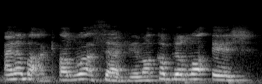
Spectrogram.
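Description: A man's voice: sits high, racing, roomy sound, dull audio, crowd noise. A man with a Levantine Arabic accent teaching Quran recitation rules in an interactive class, questioning and prompting his students.

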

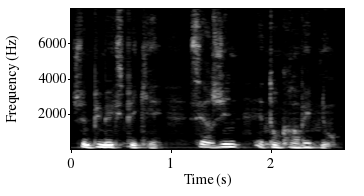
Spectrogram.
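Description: A man reading a young Russian hussar captain who speaks in hurried, hushed urgency in an audiobook. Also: medium pitch, natural voice.

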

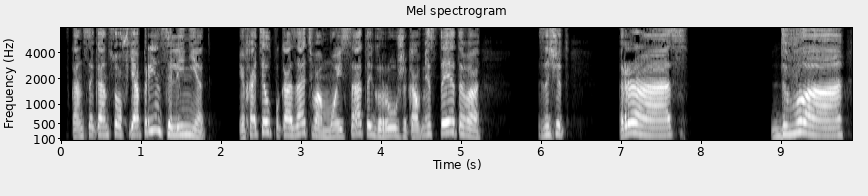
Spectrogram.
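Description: A woman voicing a bossy, impatient young prince who speaks loudly and commandingly. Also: mid-range voice, lively intonation, measured pace, pauses often, dry recording, clean studio sound, voice pushed up. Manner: commanding, loud.

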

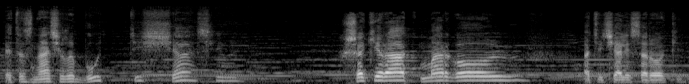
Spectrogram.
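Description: A male actor with a somewhat high voice narrates a 1960s children's fairytale radio play, playing a kindly, expressive storyteller. His delivery is slow and theatrical, with soft music playing underneath.

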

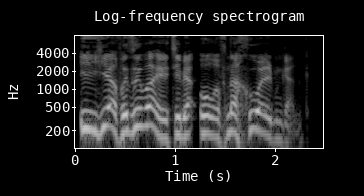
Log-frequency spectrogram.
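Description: A man's voice: sits high, animated, moderate pace, a little mellow, no room sound, studio quality, pitched above the performer's own voice. A man voicing a defiant, insolent young male viking warrior who speaks with sneering scorn in an audiobook. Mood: scornful defiant.

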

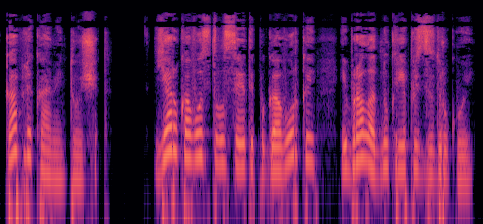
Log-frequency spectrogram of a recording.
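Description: A man reading a first-person adventure story aloud in steady storytelling style with dramatic lifts. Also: high-pitched, brisk, no room sound, clean studio sound. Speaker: audiobook narrator. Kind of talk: scripted first-person narration.

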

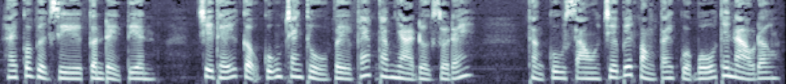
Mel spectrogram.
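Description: A woman voicing a blunt, excitable older sister who scolds and exclaims. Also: on the low side, brisk, dry recording, close to an everyday voice. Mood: teasing.

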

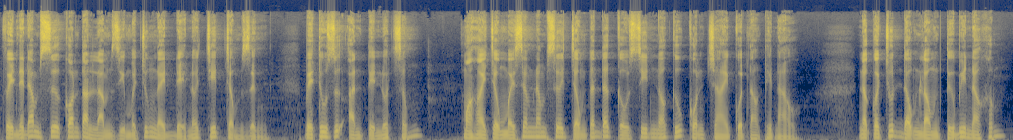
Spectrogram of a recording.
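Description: A man's voice: deep voice, sing-song, normal speed, a little mellow, dry recording. A man voicing the hateful spirit of an old witch woman, bitter over her dead son. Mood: vengeful. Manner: bitter, full of hatred.

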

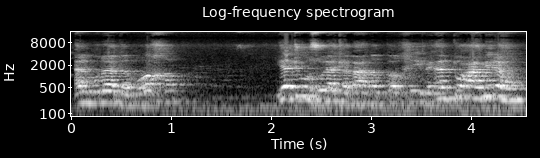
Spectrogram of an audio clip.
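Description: A man's voice: high voice, expressive, a little fast, a little hiss or hum. A man teaching grammar to a class, often repeating words and checking that his students follow. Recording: very echoey room from a distance.

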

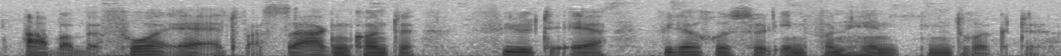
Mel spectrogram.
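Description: A man reading a storybook aloud with gentle narration that sometimes drops to a soft whisper. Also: low-pitched, fairly even intonation, normal speed.

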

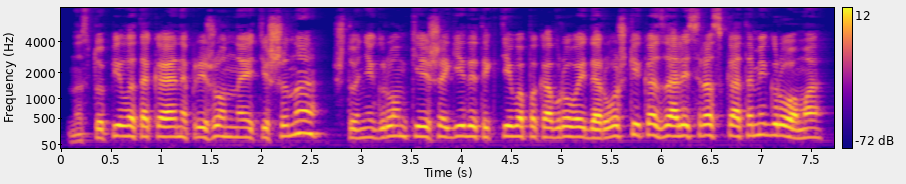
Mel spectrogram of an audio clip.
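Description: A man reading a courtroom story aloud in expressive scripted narration. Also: a little high, moderate pace, few pauses. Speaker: audiobook narrator.

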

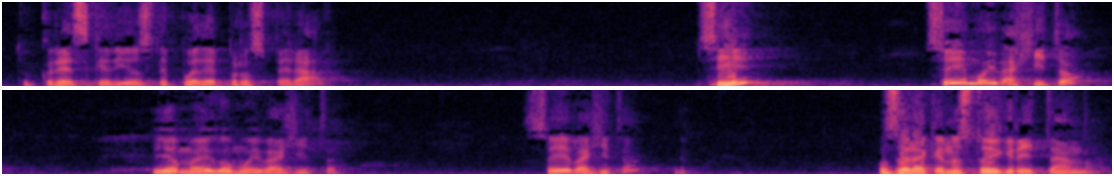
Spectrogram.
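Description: Male preacher, light high voice, chatty sermon style, keeps asking the room questions. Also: very animated, slow, pauses often, dark tone. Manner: conversational preaching full of rhetorical questions to the congregation. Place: church hall with a live congregation.

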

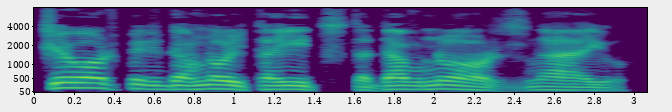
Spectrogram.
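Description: A man voicing a gruff, knowing old village woman who grumbles slowly. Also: mid-range voice, lively intonation, no room sound, clean studio sound, voice pushed up, close to an everyday voice. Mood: grumbling. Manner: grumbling, slow and drawn out.

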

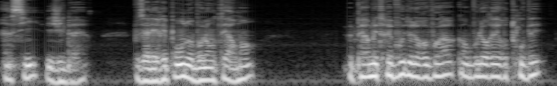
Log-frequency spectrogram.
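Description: Man doing a stern old-novel mesmerist, firm measured commands, dark husky voice. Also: medium pitch, steady tone, pitched above the performer's own voice, lightly acted. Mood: calm.

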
